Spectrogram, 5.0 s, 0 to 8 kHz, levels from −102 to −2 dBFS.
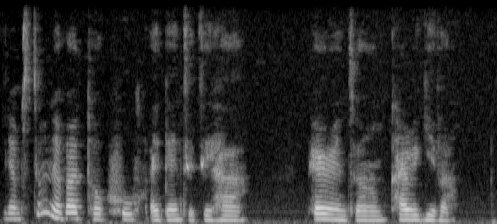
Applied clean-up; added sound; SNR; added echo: none; none; none; none.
